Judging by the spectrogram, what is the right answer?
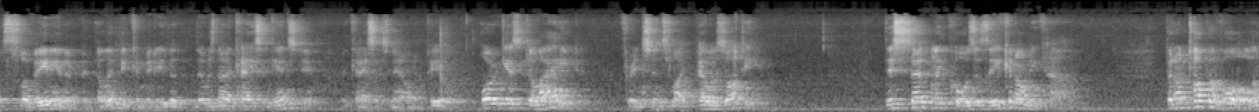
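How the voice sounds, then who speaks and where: A man reading a prepared statement aloud as a conference speaker, in measured, deliberate short phrases. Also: medium pitch, dark tone. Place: reverberant conference room. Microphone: distant from the speaker. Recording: echoey room, distant mic, faint noise.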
